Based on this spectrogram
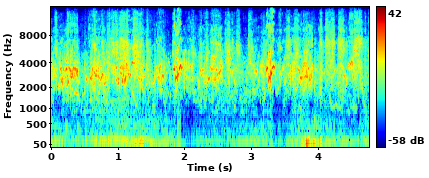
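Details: A group of budgies chirping and communicating with each other. The chatter is busy, high and twittery, with a few louder sharp chirps standing out and a short lull near the two-second mark.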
